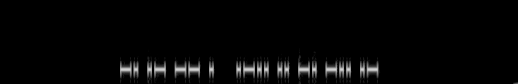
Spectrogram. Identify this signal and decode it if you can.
Morse code, heard as a keyed tone, about 36 wpm, 700 Hz. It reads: NAME LINDA
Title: Practice QSO - Exchange 1 - Beginning - 35wpm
